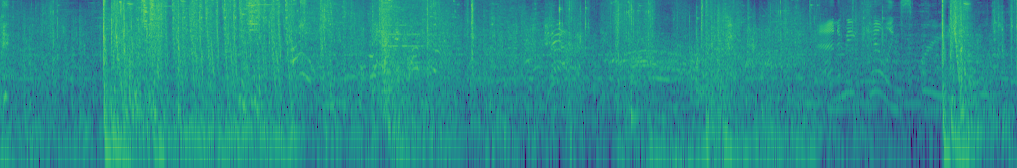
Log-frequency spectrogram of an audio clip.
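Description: Gunshots fire in sharp, loud bursts.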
